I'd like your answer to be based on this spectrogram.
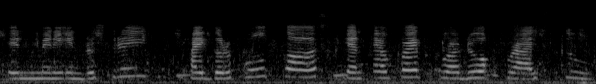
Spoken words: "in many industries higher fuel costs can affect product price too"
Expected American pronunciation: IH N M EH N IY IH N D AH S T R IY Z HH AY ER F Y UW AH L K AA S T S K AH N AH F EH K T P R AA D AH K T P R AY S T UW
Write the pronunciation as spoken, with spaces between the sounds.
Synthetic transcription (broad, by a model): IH N M EH N IY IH N D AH S T R IY HH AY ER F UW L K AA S S K AH N AH F EH K T P R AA D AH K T P R AY S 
